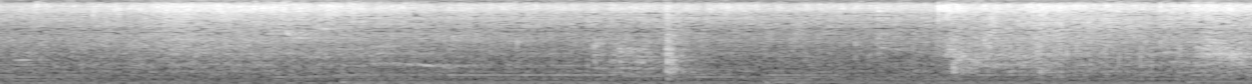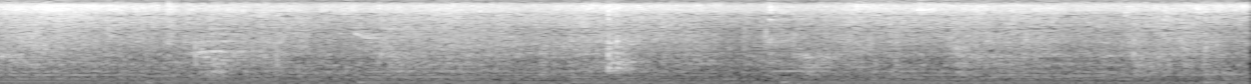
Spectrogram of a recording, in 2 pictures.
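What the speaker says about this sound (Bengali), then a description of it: "এইদিকে গরম জল বসানো আছে, অল্প করে আমি এখন এই মাটনের মধ্যে দেবো।" Hot water poured little by little into mutton kosha frying in oil gives a continuous hissing sizzle and gushing, with bursts of spattering and bubbling close by.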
